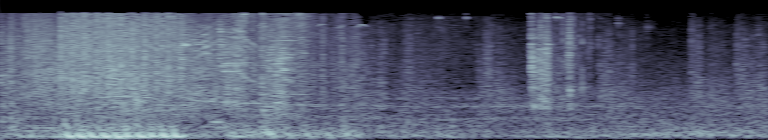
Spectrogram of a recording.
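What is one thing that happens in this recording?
Gunshots crack and boom in short bursts.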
